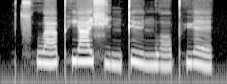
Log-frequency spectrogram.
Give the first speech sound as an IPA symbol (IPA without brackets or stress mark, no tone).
t͡sʰ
